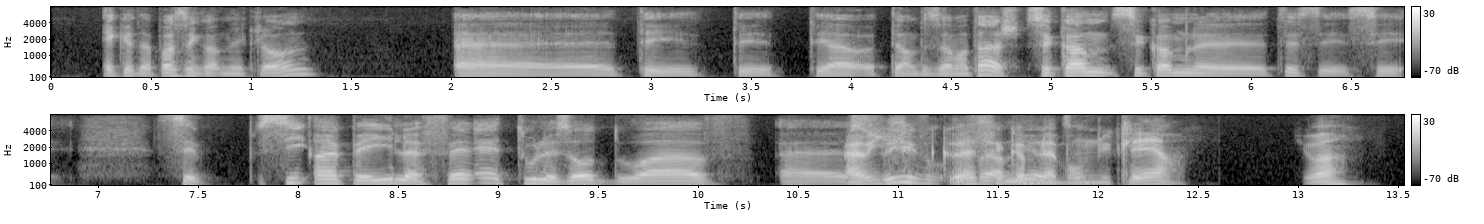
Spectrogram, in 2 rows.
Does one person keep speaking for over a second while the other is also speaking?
Yes, from 10.7 s

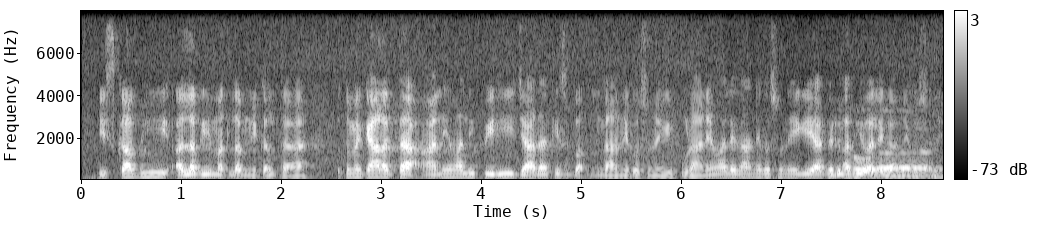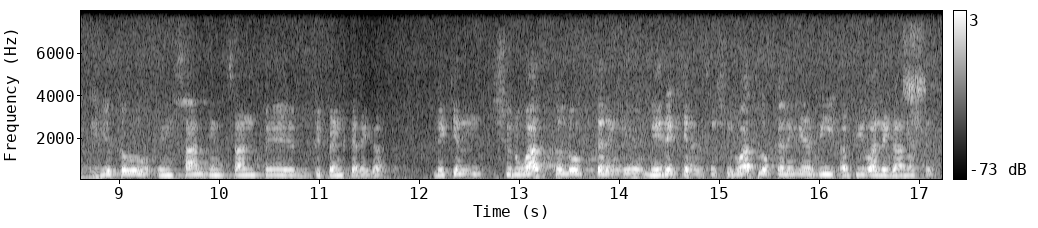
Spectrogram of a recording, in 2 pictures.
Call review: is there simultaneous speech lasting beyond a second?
Yes, from 7.5 s

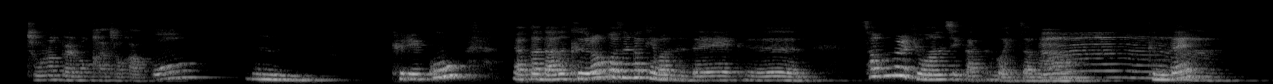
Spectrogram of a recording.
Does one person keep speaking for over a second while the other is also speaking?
No

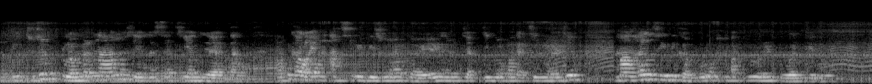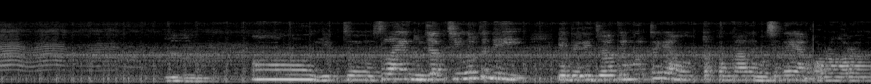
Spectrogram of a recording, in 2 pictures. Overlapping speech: No

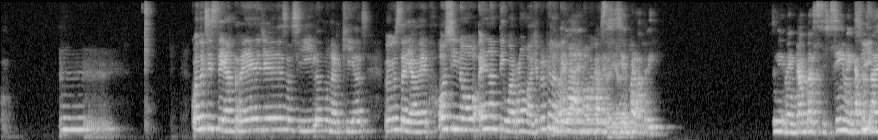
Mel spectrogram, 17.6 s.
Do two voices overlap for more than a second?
Yes, from 10.9 s

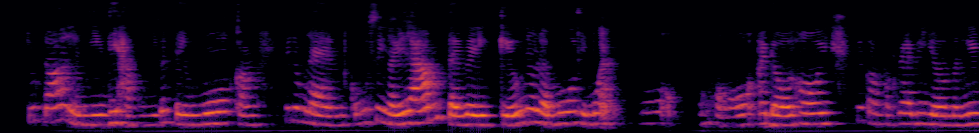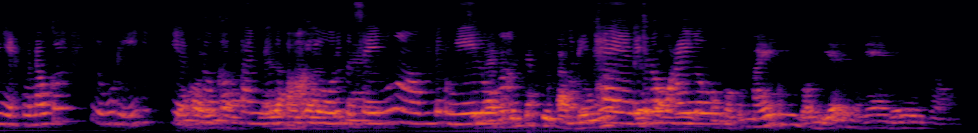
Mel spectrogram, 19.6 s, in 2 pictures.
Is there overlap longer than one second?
Yes, from 11.5 s

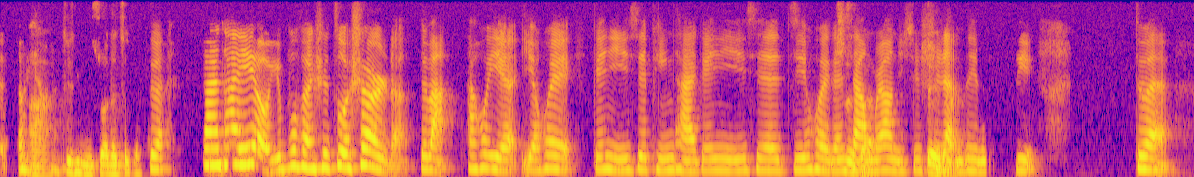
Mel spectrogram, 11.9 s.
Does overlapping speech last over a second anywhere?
No

